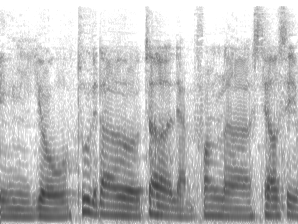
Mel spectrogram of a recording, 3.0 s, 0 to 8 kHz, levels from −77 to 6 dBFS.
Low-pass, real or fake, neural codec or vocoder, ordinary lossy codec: none; fake; codec, 16 kHz, 1.1 kbps, Voila-Tokenizer; none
